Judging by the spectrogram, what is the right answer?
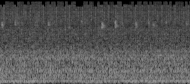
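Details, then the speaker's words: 2005 Kia Sedona, owner suspects a freon leak and no AC: faint high chirps repeating irregularly over a steady idle; owner thinks the squeak is the AC compressor's back pulley, belt a little worn, squeak at idle. "that squeak is probably the air compressor pump. I think it's right down in here behind where the tire is."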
